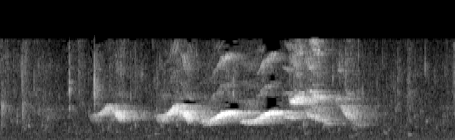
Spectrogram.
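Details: Yellow-bellied seedeater (coleiro baiano) singing, played to get a caged bird singing: one continuous high, warbling run of slurred whistled notes lasting about a second and a half, rising slightly toward the end, over faint background hiss.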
